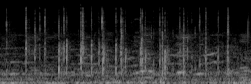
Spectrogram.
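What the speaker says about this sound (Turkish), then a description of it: "Hadi alkış." A crowd at an outdoor gathering in Türkiye claps in a dense, uneven patter, with a babble of voices and shouts mixed through it.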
